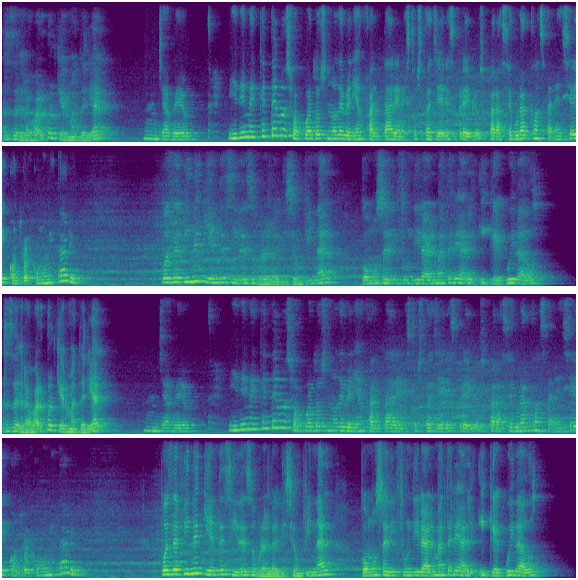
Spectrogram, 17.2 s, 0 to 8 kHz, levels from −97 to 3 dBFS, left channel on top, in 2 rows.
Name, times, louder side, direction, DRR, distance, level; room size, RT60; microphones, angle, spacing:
voice 1, 0.0-1.5 11.0-13.5 14.0-16.6, right 3 dB, 60° right, 6 dB, 0.4 m, -21 dB
Race car auto racing, 1.2-15.3, equal, 5° left, 0.5 m, -41 dB
voice 2, 2.1-2.8 3.4-9.8, left 4 dB, 60° left, 8 dB, 0.4 m, -23 dB
3.9 x 2.6 x 3.5 m, 0.67 s
head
